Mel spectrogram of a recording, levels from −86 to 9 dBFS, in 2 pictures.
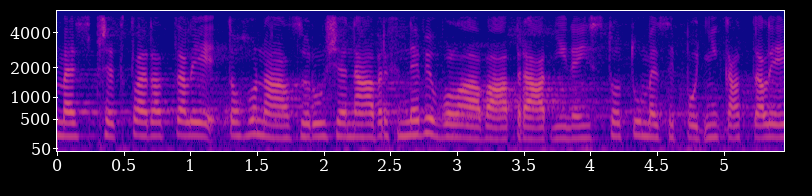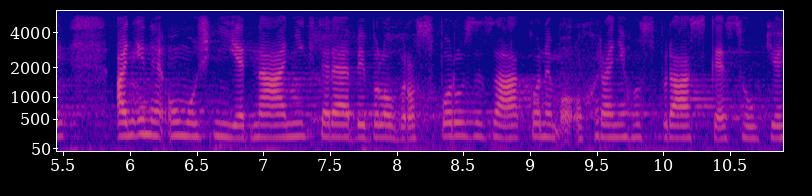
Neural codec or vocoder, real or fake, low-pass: none; real; 5.4 kHz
